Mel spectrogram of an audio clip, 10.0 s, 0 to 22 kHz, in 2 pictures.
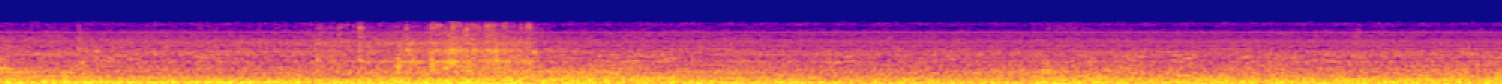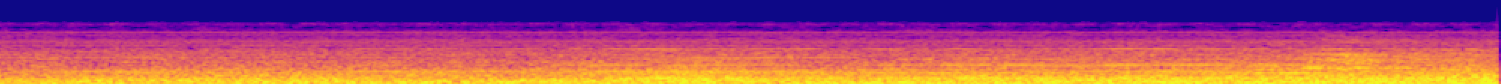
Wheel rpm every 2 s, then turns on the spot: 10, 0, 0, 0, 0.
0-2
